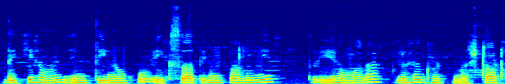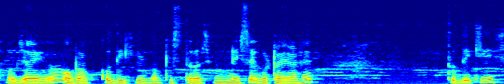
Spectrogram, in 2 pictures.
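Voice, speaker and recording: A woman's voice: medium pitch, steady tone, measured pace, creaky, breathy edge, no echo. A woman with a sore throat patiently teaching crochet step by step, often pointing out what to look at as she works. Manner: patient, repeats "dekhiye" while demonstrating. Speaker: crochet tutorial host. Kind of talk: step-by-step craft instruction. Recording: tinny phone-like sound.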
